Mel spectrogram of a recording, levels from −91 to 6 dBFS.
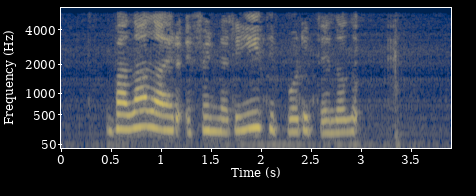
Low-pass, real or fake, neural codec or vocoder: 5.4 kHz; real; none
